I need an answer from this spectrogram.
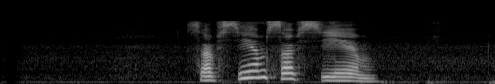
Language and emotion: Russian, sad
